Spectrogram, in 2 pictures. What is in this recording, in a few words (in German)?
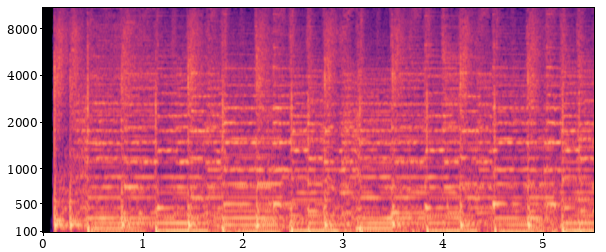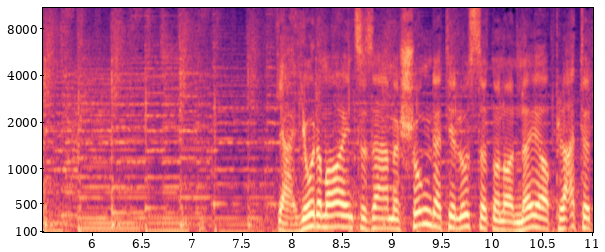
Eifeler Mundart; Neuzugang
